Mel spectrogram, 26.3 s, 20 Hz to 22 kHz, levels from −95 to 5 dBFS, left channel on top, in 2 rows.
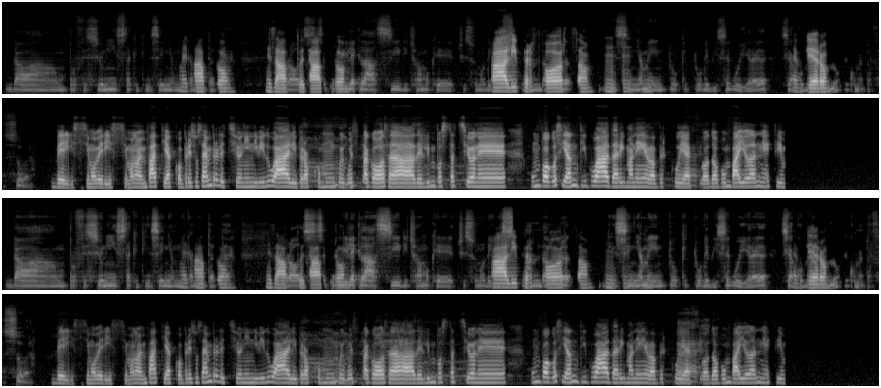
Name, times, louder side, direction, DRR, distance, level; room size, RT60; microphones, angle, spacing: voice 1, 0.0-4.0 4.2-8.5 9.1-13.6 18.1-18.5 23.3-23.7, right 4 dB, 90° right, 2.0 m, -49 dB
voice 2, 2.7-3.4 4.0-5.1 7.3-8.8 9.0-9.2 12.1-12.4 13.9-24.9, left 5 dB, 65° left, 1.0 m, -29 dB
sound 1, 17.6-24.4, left 2 dB, 10° left, 3.5 m, -59 dB
head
